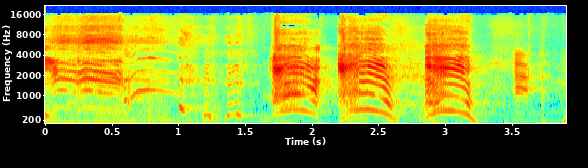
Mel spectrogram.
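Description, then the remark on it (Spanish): Loud, harsh crow caws ring out, several in a row with short gaps, the last few coming in a quick series of rasping, arched calls. “así que la vamos a invocar con el poder de las explosiones. Y del cuervo mágico.”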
